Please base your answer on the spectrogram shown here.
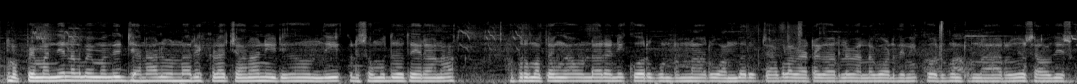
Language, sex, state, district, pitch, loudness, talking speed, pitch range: Telugu, male, Andhra Pradesh, Krishna, 160 Hz, -15 LUFS, 120 wpm, 155-165 Hz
